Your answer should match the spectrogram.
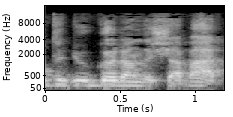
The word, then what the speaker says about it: Shabbat: be no last so the Shabbat is how they pronounced it in Hebrew the Sabbath all right and that's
